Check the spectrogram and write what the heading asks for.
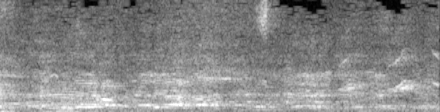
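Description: Speech only: men's voices talking quietly, with chatter.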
